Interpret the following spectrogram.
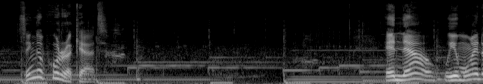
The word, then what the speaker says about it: Singapura: It's pronounced Singapura. Singapura cat.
